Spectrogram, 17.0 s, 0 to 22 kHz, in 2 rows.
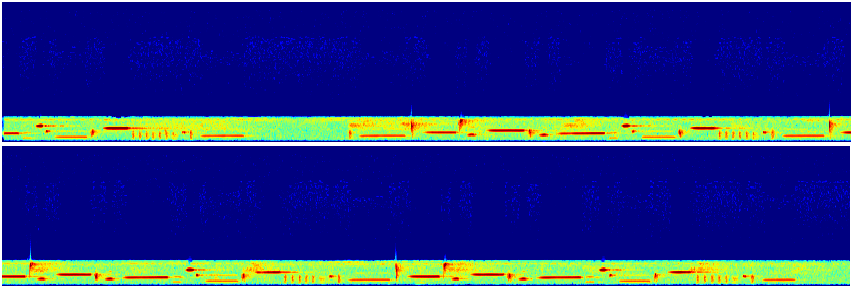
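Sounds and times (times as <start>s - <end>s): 
musician wren Cyphorhinus arada singing flute-like whistles and rattles: 0.0s - 16.7s.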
